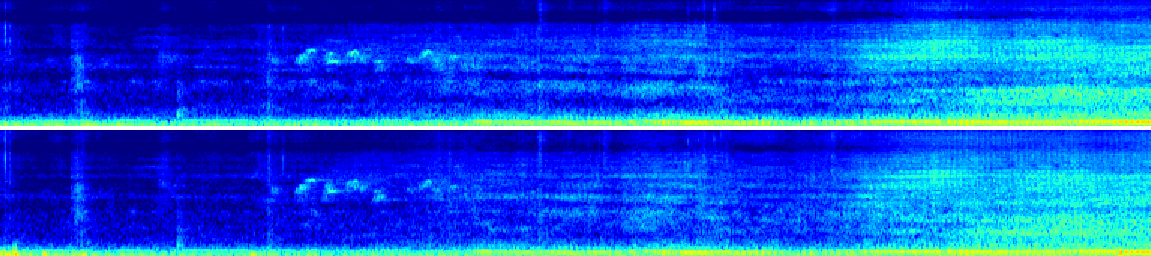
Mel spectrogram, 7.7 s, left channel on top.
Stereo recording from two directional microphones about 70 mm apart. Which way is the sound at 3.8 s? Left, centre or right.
Right.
